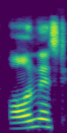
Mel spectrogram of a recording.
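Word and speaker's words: honest: कुछ विशेष अक्षरों C, W के बाद H का उच्चारण नहीं होता। ऑनेस्ट ईमानदार।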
